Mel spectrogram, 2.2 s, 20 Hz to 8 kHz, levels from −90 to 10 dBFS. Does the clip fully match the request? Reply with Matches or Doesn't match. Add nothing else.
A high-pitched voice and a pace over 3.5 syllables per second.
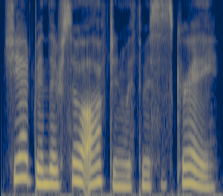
Matches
